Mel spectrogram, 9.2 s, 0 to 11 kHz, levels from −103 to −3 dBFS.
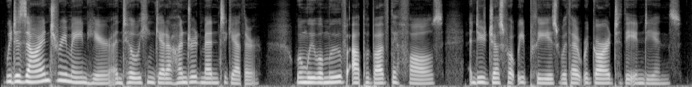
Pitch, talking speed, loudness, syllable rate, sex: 175 Hz, 210 wpm, -22 LUFS, 5.5 syllables/s, female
